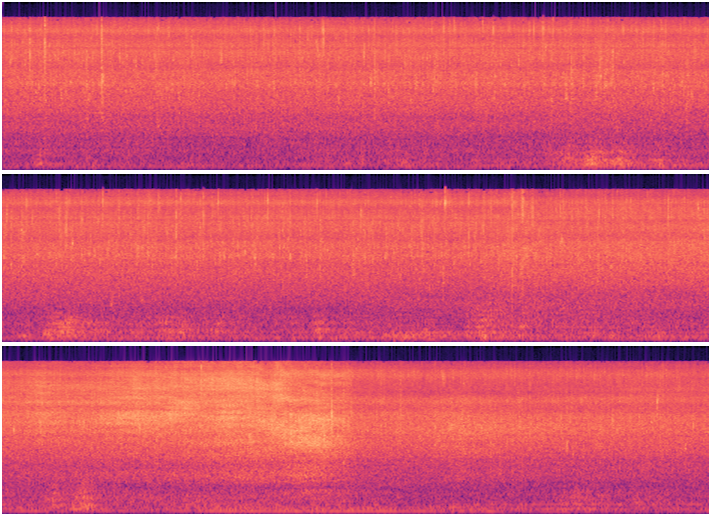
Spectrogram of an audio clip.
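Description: Steady rain during a thunderstorm, with low rolls of thunder about eight and ten seconds in and again later on. A louder rushing swell builds about twenty seconds in and cuts off suddenly.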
